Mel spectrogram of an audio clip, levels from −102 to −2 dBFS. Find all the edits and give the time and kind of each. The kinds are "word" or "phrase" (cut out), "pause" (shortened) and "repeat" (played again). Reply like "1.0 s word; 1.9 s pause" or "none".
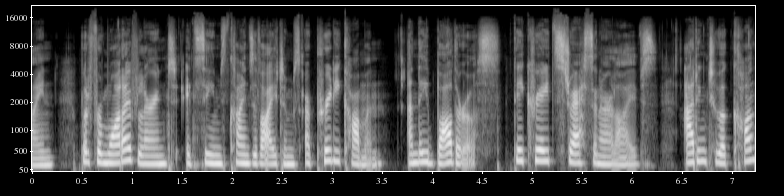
2.0 s word; 4.7 s pause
